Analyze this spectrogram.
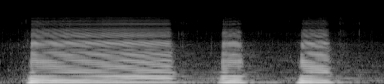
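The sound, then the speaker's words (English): A ship's horn blows one long, deep, brassy blast followed by two short ones, loud and raspy with a low droning pitch, with no voices over it. “Can you describe what a ship's horn sounds like in port or up close?”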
